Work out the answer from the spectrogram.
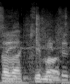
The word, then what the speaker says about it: itadakimasu: Why every time in Sailor Moon they're like about to eat, they go ikimasu, No, it's Itadakimasu. Itadakimasu. ititakimasu.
